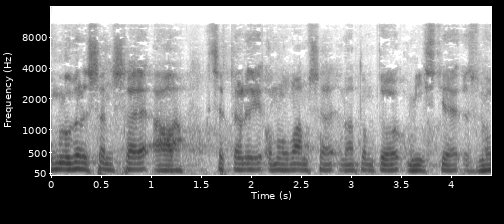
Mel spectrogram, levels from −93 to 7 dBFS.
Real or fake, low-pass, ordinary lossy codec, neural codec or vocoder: fake; 10.8 kHz; MP3, 48 kbps; codec, 24 kHz, 3 kbps, HILCodec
